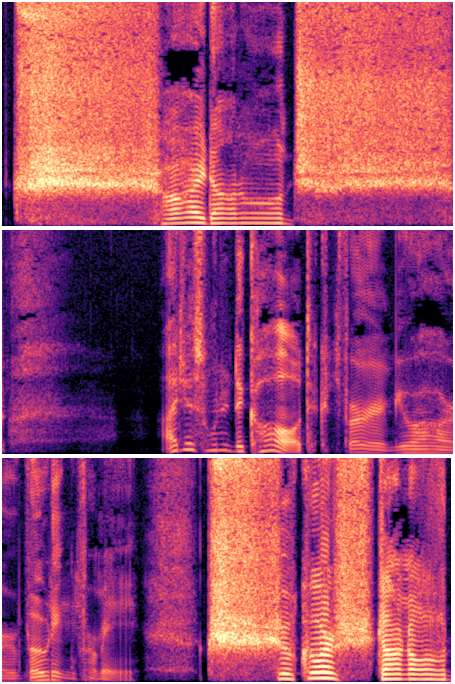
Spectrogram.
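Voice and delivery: high, loud and distant, slow; shouting from the shower over the water; from another room. Shown as a demonstration. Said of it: "let me demonstrate what it would sound like".

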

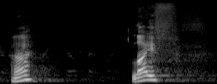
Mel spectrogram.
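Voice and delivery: ordinary talk, nothing marked

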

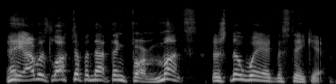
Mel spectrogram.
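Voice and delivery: high, insistent parrot voice; indignant Iago. Acted. Iago insisting he knows that lamp, indignant.

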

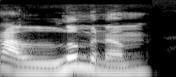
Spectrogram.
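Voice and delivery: "aluminum" stressed on LU; American pronunciation. Shown as a demonstration. Objecting to US usage, "aluminum" stressed on second syllable. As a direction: say "aluminum" as a-LOO-mi-num. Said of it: "The emphasis is in the wrong syllable".

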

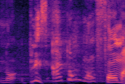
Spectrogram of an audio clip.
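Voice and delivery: high, loud protest; blunt refusal. Retold or imitated. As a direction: refuse outright, acting out an irritated friend. Acted blunt refusal to visitors.

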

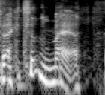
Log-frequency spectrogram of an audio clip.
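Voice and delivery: mock dramatic echo. Echoing friend in a put-on voice.

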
